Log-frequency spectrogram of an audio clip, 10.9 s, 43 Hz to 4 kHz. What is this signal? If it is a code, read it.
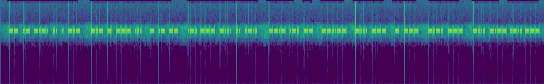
Morse code, heard as a keyed tone, about 48 wpm, 760 Hz. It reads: MACIEK KTOS TAM ROBIL QRM , BO TO CO BYLO
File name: dlazaawansowanych / nagraniazpasma / websdr recording 3565.0kHz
